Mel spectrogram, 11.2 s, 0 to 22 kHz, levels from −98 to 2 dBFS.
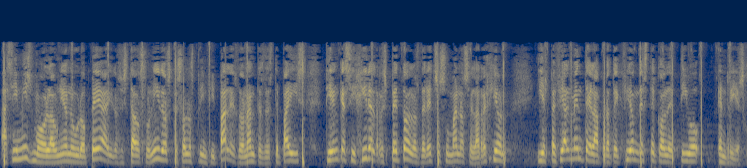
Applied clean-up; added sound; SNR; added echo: none; Scissors; 14 dB; none.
